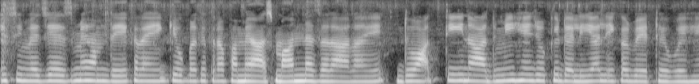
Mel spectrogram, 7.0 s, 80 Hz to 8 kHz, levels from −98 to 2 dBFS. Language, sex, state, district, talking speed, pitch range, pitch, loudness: Hindi, female, Bihar, Lakhisarai, 240 wpm, 195-210 Hz, 200 Hz, -16 LUFS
